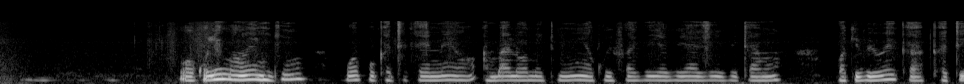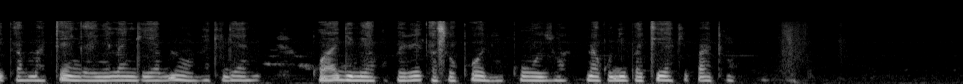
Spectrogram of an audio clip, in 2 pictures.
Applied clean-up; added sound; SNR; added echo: none; none; none; none.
